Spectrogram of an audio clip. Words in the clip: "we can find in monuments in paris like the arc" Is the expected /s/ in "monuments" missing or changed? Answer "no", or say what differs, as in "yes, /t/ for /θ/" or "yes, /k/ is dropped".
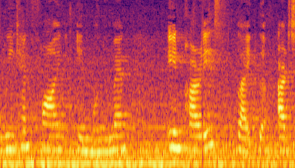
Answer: yes, /s/ is dropped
